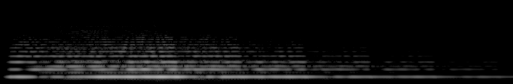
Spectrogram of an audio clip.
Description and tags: PsyF3horns
Imitation of a breathy horn.
psy, breathy, horn, creepy, spooky, horror, ambient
